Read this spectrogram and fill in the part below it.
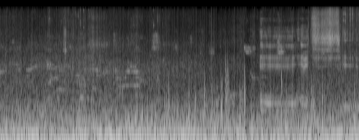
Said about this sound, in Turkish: Evet arkadaşlar, şu an vapur şeyinde devam ediyoruz. Deniz üzerinde denizden hareket ediyoruz. Şu an hafif hafif yolculuğumuz devam ediyor. Rüzgarlı bir biçimde. Evet, vapurda yavaş yavaş hareket eden bir sürecimiz var.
